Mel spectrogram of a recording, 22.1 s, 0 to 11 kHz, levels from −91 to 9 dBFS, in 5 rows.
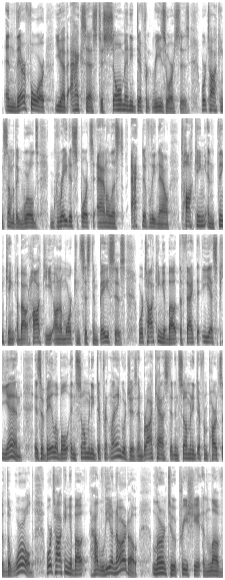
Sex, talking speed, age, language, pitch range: male, 175 wpm, 30-49, English, 110-145 Hz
